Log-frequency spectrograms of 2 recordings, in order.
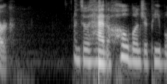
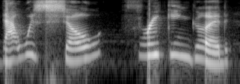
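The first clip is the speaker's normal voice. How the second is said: slow, loud and emphatic, each word stretched; retold amazed praise; 8 dB louder, much slower than usual. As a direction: imitate an awestruck crowd, drawing out every word. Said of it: "they said".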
